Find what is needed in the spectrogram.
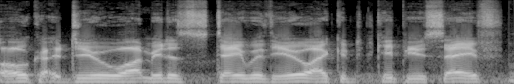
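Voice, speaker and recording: In a put-on character voice, a man talks at a moderate pace with a fairly low pitch and monotone, flat intonation, with clear background noise behind him. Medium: actual play. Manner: cheerful.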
